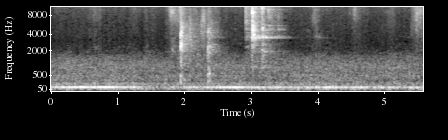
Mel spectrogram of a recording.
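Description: A steady low hum, with a few light clicks or knocks about two to three seconds in.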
